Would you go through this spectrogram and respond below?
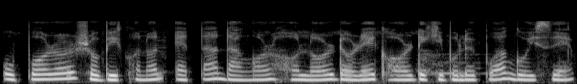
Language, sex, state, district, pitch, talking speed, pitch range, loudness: Assamese, female, Assam, Kamrup Metropolitan, 220 Hz, 105 wpm, 210-235 Hz, -15 LUFS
